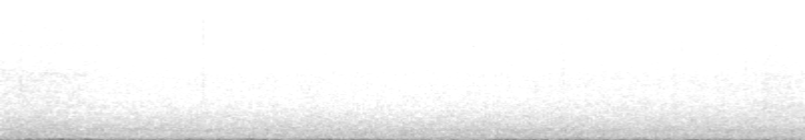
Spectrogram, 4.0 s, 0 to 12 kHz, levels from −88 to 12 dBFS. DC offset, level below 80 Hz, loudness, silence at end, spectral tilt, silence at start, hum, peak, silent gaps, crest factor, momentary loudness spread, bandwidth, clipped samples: under 0.1%; -50 dBFS; -53 LUFS; 0 s; -6.5 dB/octave; 0 s; none; -32 dBFS; none; 16 dB; 6 LU; 10.5 kHz; under 0.1%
